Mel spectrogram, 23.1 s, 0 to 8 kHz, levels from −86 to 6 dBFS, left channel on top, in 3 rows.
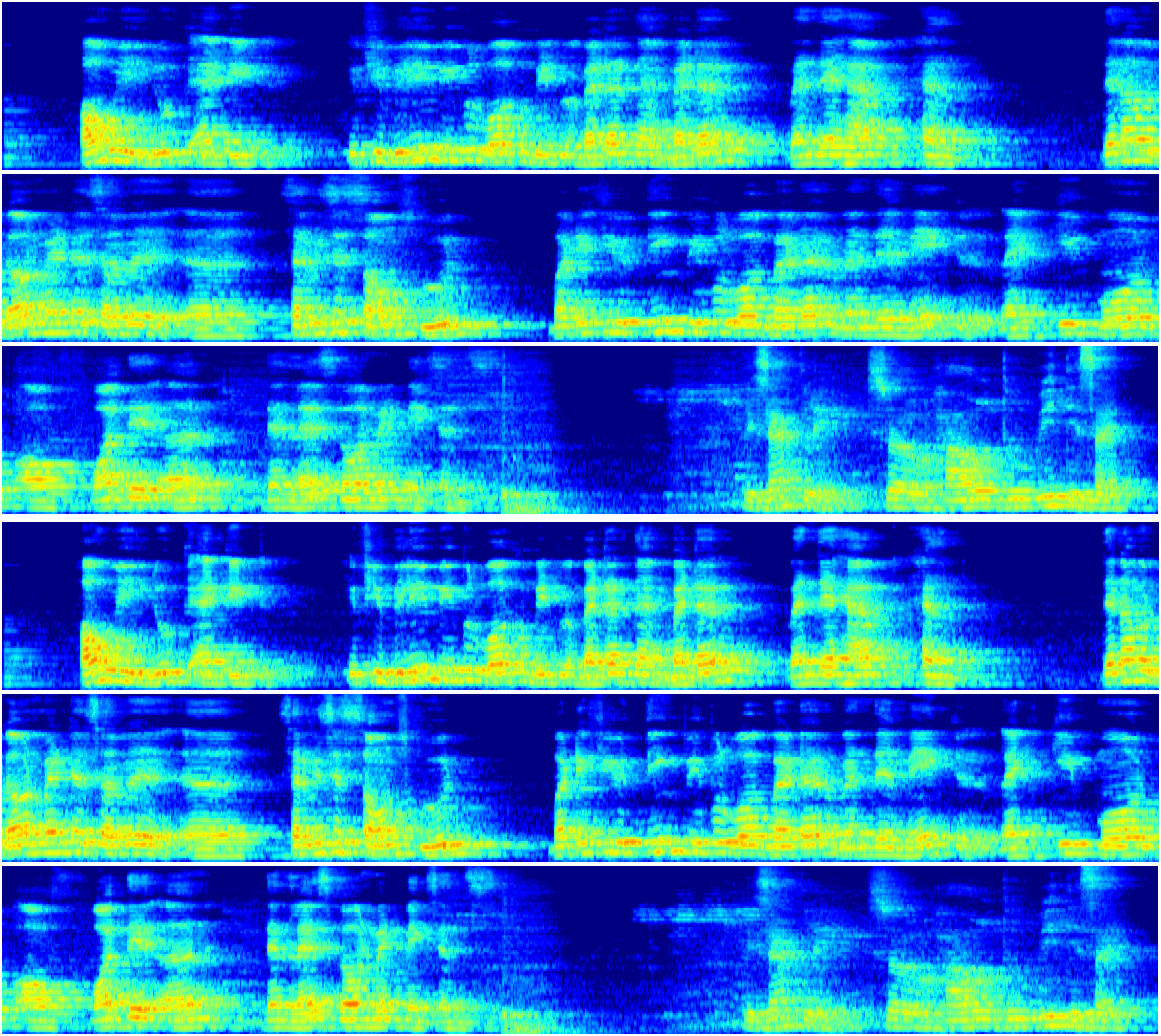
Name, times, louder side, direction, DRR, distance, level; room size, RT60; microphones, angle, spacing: voice 1, 0.5-1.8 2.3-4.9 5.2-6.3 7.3-9.3 9.6-10.8 11.4-16.8 17.1-18.6, right 2 dB, 90° right, 3.1 m, -24 dB
voice 2, 17.0-17.3 18.4-19.1 19.9-22.9, left 2 dB, 40° left, 1.6 m, -31 dB
14.5 x 6.3 x 7.2 m
head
